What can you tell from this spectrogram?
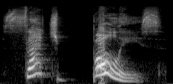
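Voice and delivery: high, loud, slow exclamation; huffy, drawn-out complaint; indignant. Acted. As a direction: stretch it out in wounded outrage. Bully indignant at being laughed at.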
